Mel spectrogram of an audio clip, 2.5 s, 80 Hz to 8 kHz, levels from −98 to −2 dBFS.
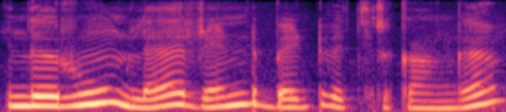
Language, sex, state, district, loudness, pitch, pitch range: Tamil, female, Tamil Nadu, Nilgiris, -14 LUFS, 250 Hz, 215-280 Hz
